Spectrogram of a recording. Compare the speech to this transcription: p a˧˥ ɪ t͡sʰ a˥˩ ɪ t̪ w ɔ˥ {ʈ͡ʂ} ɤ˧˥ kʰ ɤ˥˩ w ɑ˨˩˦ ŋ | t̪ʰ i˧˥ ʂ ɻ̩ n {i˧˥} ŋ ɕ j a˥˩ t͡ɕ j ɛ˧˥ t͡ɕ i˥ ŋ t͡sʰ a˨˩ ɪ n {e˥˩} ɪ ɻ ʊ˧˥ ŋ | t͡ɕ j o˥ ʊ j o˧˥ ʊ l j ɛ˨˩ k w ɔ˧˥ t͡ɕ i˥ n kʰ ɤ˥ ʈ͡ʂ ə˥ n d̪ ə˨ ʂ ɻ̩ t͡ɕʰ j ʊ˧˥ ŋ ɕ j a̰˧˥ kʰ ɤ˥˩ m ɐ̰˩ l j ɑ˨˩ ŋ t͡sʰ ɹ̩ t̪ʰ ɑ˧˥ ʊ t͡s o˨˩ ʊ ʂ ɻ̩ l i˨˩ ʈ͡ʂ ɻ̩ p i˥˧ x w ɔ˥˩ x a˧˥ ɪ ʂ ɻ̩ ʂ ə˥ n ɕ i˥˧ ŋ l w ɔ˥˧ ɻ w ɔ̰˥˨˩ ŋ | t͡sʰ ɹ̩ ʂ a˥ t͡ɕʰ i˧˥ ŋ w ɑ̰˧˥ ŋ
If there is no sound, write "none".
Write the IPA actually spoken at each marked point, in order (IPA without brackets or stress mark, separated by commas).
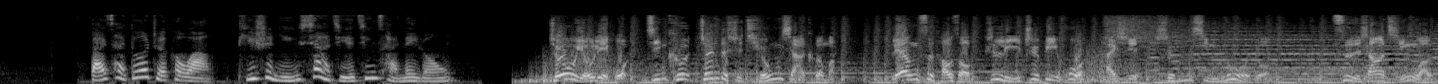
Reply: ʈ͡ʂ, i˧˥, e˥˩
